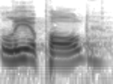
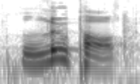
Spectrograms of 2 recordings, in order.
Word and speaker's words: Leupold: leupold scopes loopholed optics it's not leopold it's leupold okay that's just that's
